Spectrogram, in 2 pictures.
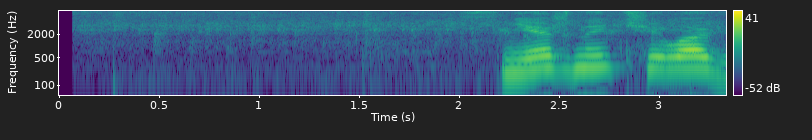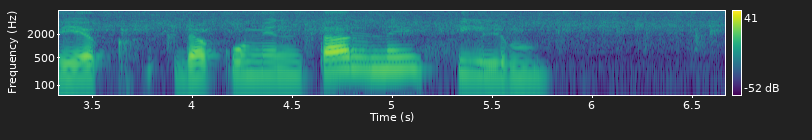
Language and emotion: Russian, neutral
